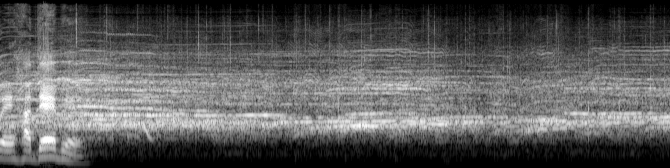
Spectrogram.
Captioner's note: audience cheering; audience clapping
